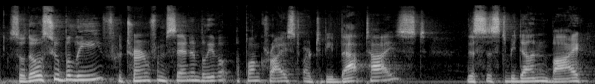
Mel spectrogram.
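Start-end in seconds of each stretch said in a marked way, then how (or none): none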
